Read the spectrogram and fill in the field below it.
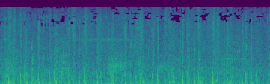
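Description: Horse hooves clip-clop in a steady, rapid rhythm, the sharp repeated strikes filling the whole stretch over a constant background rumble.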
